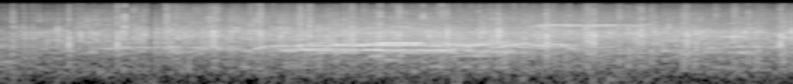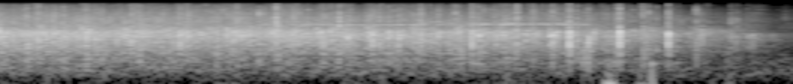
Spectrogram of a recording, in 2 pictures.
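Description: Audience applauding, the clapping swelling over the first few seconds and tapering off near the end, with a brief voice heard over it about two seconds in.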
